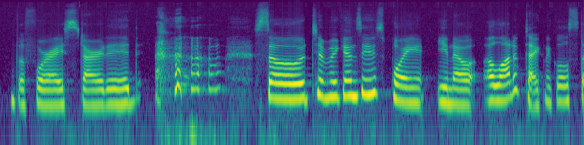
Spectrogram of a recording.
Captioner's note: laughter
